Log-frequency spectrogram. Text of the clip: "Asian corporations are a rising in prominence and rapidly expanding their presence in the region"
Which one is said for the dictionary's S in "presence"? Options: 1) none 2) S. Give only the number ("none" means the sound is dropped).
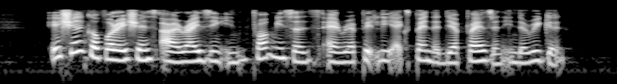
1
